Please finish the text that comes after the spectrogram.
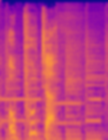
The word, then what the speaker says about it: Oputa: The party presses on to Oputa. Emphasis on the second and third syllable.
